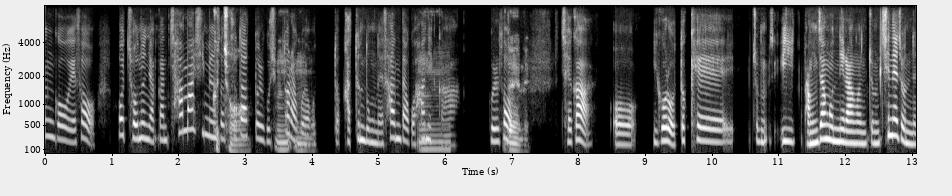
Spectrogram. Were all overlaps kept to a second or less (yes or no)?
no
